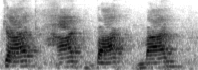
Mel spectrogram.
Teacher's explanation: The cat vowel is made with the mouth quite wide open and the tongue low and forward almost like you're starting to smile while you say it.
